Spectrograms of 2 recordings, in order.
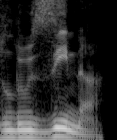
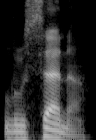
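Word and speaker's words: Lucena: one was Lucenna and now again he writes it as Lucina but in in Spanish it's Lucenna.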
